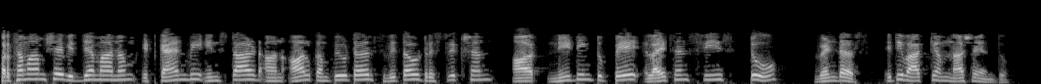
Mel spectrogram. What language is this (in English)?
Sanskrit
